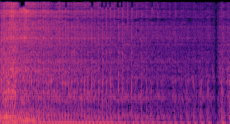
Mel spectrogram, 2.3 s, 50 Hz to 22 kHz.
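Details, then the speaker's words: Early-2000s Kymco 150 ATV, sat 10+ years, new carburetor fitted, mixture screw being richened: single-cylinder blip, revs sag slowly over about a second into loping idle; slow return suggests slightly lean mixture, not confirmed. "you want it to go back to idle and not go down if it goes down at RPMs that means it's too rich if it takes forever to go back down to idle then it's probably on the lean side"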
